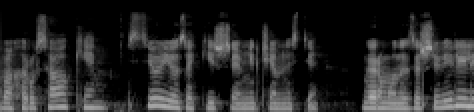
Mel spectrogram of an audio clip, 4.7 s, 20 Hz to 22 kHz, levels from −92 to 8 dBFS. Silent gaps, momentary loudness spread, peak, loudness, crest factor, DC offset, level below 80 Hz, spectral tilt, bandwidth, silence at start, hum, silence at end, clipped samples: none; 12 LU; -16 dBFS; -32 LUFS; 18 dB; under 0.1%; -76 dBFS; -4 dB/octave; 13.5 kHz; 0 s; none; 0 s; under 0.1%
